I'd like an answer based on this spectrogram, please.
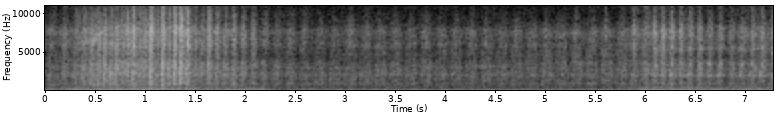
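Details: Renault Laguna 2 1.9 dCi F9Q diesel at idle: deep low idle with a repetitive, fairly even internal knock at roughly three per second; cause unknown.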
